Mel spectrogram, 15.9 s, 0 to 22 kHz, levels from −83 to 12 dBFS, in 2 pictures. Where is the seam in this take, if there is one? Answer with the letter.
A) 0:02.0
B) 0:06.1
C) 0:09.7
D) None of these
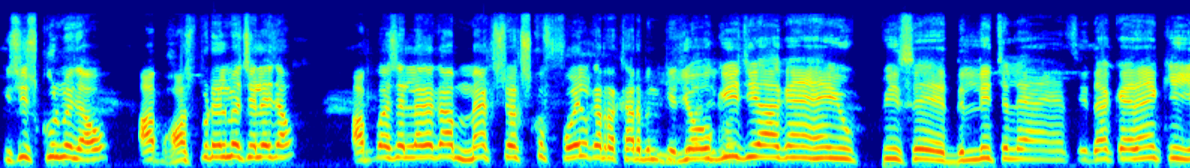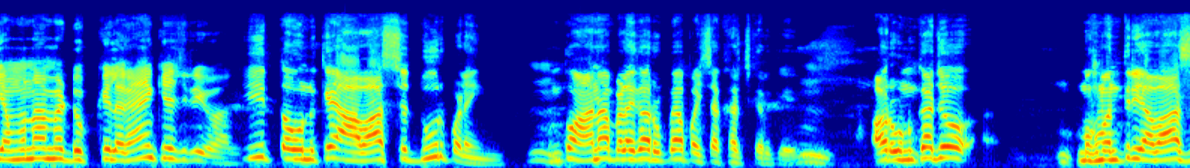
C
